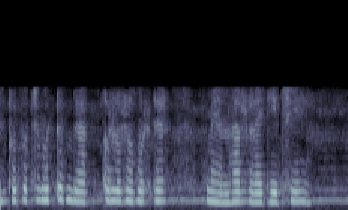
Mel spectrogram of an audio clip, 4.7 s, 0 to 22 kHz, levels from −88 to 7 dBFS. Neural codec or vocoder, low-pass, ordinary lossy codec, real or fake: autoencoder, 22.05 kHz, a latent of 192 numbers a frame, VITS, trained on one speaker; 7.2 kHz; AAC, 16 kbps; fake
